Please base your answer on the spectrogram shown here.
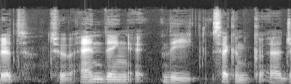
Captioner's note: speaking French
